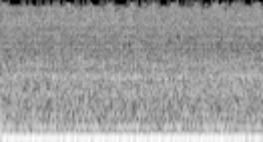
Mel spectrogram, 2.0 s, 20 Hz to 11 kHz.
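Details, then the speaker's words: 2002 BMW 330Ci idle after secondary air pump shuts off: low steady even hum, no ticking or misses; earlier tick gone after plugs retorqued and coils swapped, cause unknown; healthy. "but that sounds like a perfectly healthy engine to me it's making some extra noise cuz the secondary air pump is running and that'll turn off in a second here and there it goes but that sounds nice and smooth to me"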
